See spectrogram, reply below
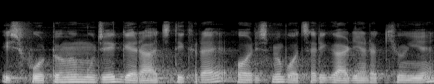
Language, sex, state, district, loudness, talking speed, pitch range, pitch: Hindi, male, Gujarat, Valsad, -19 LUFS, 235 wpm, 100-110 Hz, 105 Hz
